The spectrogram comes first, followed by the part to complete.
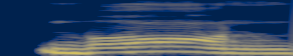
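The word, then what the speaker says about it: bone: Next word B ओ एन ई। बी का उच्चारण बै करते हैं, ओ को ओ की मात्रा पढ़ते हैं, एन ई को न पढ़ना है। बोन, बोन मीन्स होता है हड्डी, बोन मीन्स हड्डी, क्लियर।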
